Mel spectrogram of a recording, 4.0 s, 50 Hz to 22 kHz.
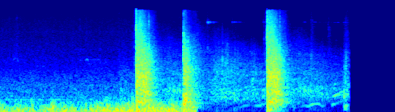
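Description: Gunfire aimed into a 10-pound block of ballistics gel: a few loud, sharp shots in quick succession ring out at close range over a noisy background, then cut off abruptly.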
